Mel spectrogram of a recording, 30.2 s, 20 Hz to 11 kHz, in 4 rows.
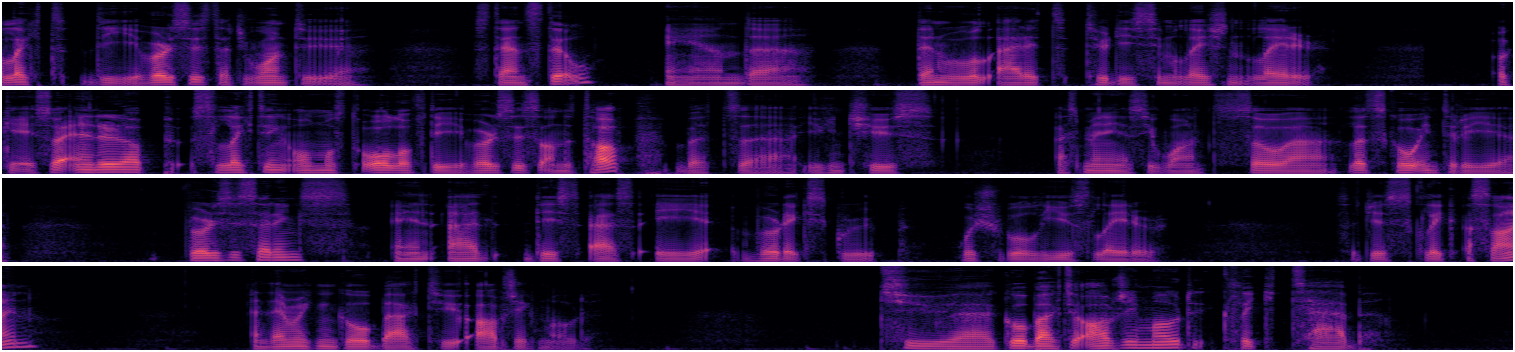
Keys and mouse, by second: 2.8-4.0 right drag, 5.2-10.4 right drag, 10.4-13.9 middle drag, 13.9-20.1 drag, 20.4-22.2 drag, 22.4-24.3 drag, 26.8 Tab, 28.4-30.2 middle drag.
